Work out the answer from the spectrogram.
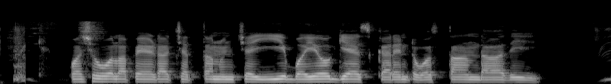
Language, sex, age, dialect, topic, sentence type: Telugu, male, 18-24, Southern, agriculture, statement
